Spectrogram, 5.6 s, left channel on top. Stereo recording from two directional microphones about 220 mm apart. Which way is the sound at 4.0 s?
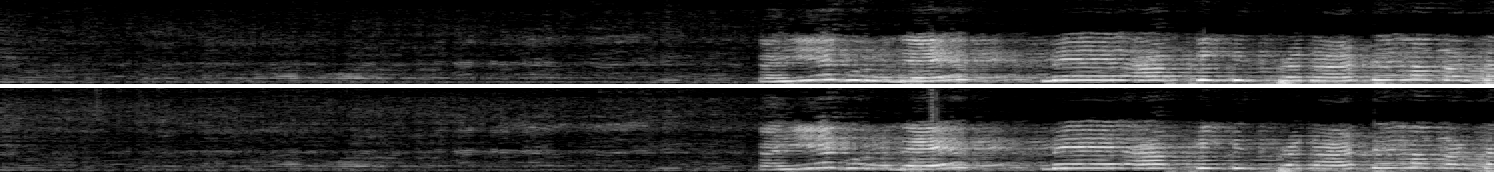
40° right (ahead or behind).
